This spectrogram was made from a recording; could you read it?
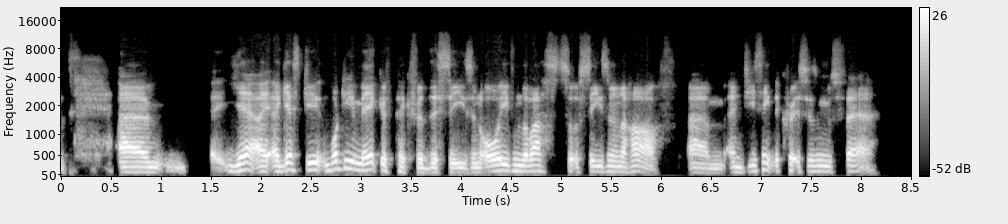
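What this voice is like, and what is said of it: Regional hometown English accent. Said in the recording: “a hometown hero of mine, as you can tell, probably from the accent.”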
